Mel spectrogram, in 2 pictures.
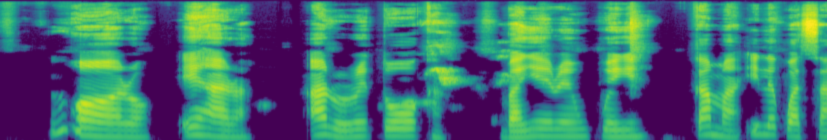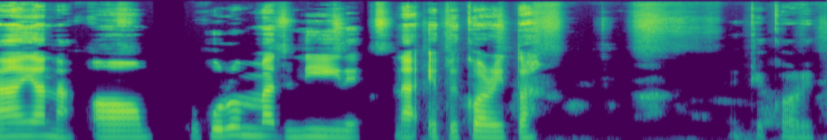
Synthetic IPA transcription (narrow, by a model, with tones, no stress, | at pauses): ŋ̩˦ɦɔ˨ɾɔ˨ | ɪ˦ɦa˨ɾa˨ | a˦ɾʊ˨ɾɪ˦tʊ˦ka˨ | ba˨ɲe˦ɾe˦ŋ̩˦kʷe˦ɲe˦ | ka˦ma˨ʔḭ˦le˦kʷa˨sa˨a˦ɲa˦na˨ | ɔ˦m̩˦ | u˨kʷu˦ɾu˦m̩˦ma˦dʊ˨niː˦ɾe˦ | na˨ʔḛ˨kʷe˦kɔ˦ɾɪ˦ta˦ | e˨kḛ˨kɔ̰˦ɾɪ̰˦t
